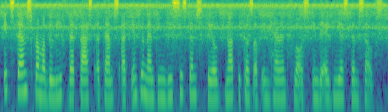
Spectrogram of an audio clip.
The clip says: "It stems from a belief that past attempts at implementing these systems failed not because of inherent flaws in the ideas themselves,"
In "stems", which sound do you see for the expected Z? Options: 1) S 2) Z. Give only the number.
1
